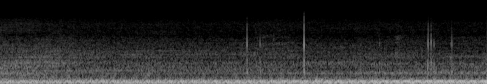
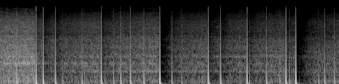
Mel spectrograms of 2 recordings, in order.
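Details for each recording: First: 1960 Pontiac Catalina barn-find V8, cold start on fast idle, generator charging: steady even low rumble with no misses or knocks; sounds healthy. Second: 1960 Pontiac Catalina barn find, 10.5:1 compression on premium fuel, warming up at fast idle: sharp uneven ticking, several per second; slight valve lifter noise, louder on one side.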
